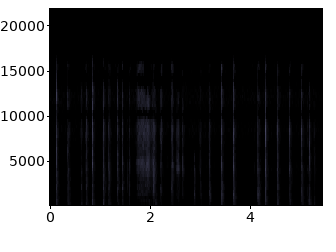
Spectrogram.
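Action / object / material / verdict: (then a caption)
tap / softcover paper puzzle book / paper / none. A pencil scratches and taps rapidly on a paper page of an open softcover word-search book, staying on the same spread. A quick series of sharp, dry, bright ticks is broken by a short, hissy scratching stroke in the middle, with each tap dying away almost instantly.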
